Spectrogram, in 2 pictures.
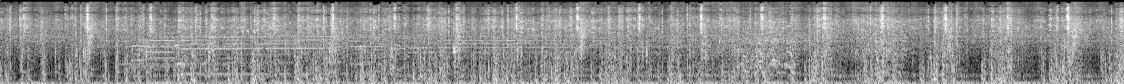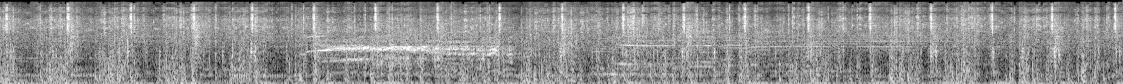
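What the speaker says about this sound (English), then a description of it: "These are fine horses." Continuous clip-clop of horse hooves with repeated neighing and whinnying in the video game Red Dead Redemption, steady and fairly loud throughout, with no talking.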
